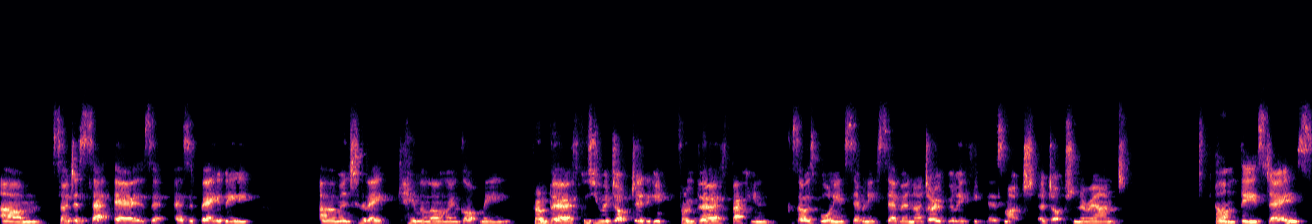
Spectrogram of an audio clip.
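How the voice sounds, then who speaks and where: Speaking in an Australian accent, a woman holds a medium pitch. Her pace is moderate and her intonation monotone and flat. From Australia, New South Wales. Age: 40s. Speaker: fitness instructor. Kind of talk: personal life story in interview.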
